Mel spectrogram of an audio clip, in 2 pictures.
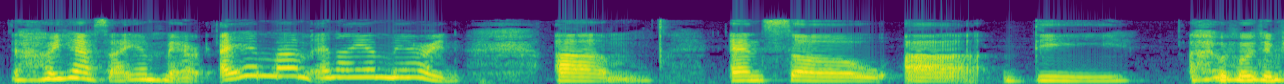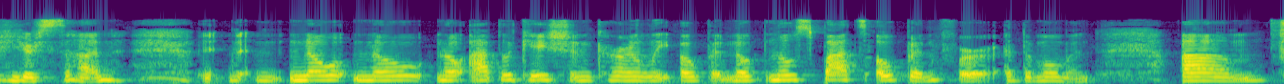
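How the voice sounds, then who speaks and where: Woman, middle-aged, husky, chatty live-stream talk, lots of fillers. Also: medium pitch, a little slow. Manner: chatty, filler-heavy, answers viewer comments.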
